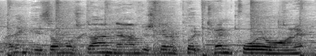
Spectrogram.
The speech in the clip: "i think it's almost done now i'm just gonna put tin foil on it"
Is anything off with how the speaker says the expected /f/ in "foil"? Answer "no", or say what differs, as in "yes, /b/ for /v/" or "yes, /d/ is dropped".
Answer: yes, /p/ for /f/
